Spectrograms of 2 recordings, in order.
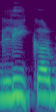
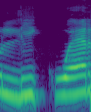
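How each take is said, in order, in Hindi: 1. बीच की आवाज़ सिर्फ़ 'k' है। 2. बीच की आवाज़ 'kw' है। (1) "लीकर बोलते हैं" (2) "अब इसको लीक्वेर नहीं बोलते"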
